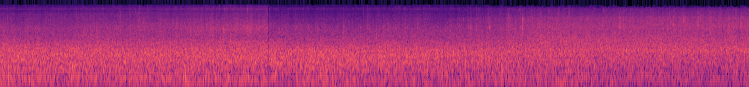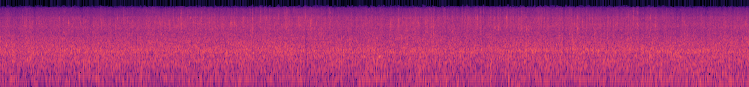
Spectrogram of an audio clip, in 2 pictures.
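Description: Torrential rain falling steadily and splashing on wet concrete pavement.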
